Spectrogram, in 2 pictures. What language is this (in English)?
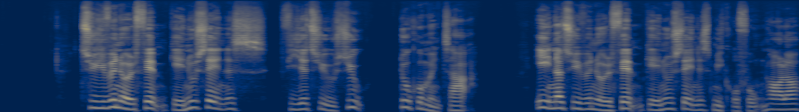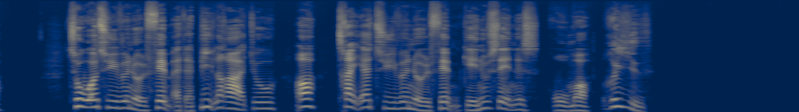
Danish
